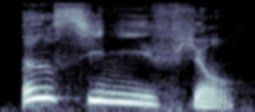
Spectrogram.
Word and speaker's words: insignifiant: Insignifiant. Okay, final T not pronounced, so you've got this IAN, ian, so F before, fiant. Insigni, okay, remember, G-N-I, ni, ni, insignifiant.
